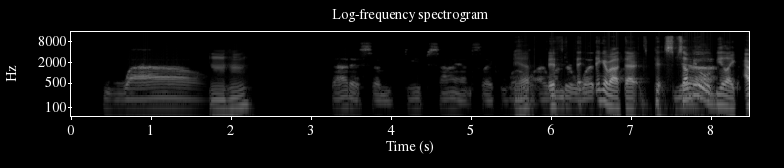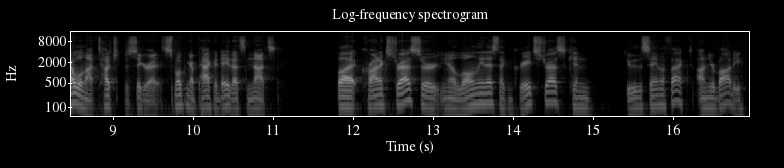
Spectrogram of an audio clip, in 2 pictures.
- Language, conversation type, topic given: English, unstructured, What are healthy ways to express anger or frustration?
- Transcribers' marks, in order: drawn out: "Wow"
